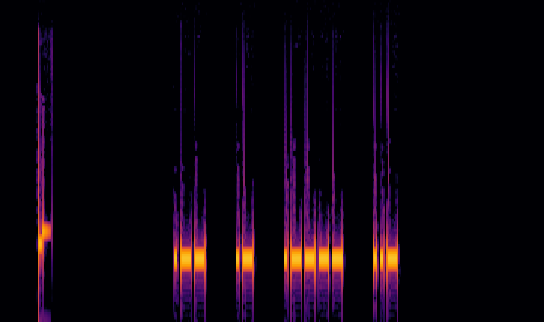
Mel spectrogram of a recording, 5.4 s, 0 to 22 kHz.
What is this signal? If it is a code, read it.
Morse code, heard as a keyed tone, about 34 wpm, spaced as for 20 wpm, 700 Hz. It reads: WA1U
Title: USA Call Signs - 4 Characters - 3x Character Spacing - 35wpm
